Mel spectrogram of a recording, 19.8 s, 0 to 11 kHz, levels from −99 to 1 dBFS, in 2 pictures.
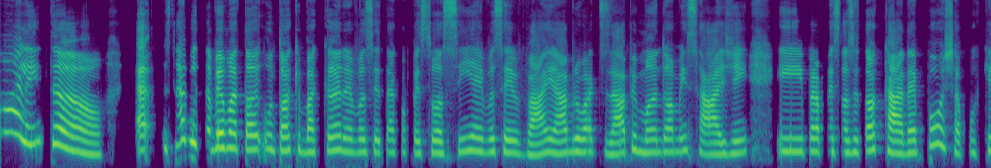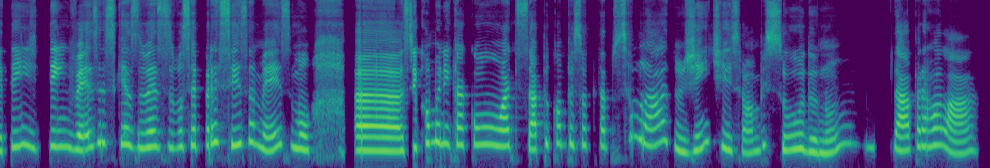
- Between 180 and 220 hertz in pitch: No, high, 245 Hz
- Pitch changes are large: Yes, wide, 6.4 semitones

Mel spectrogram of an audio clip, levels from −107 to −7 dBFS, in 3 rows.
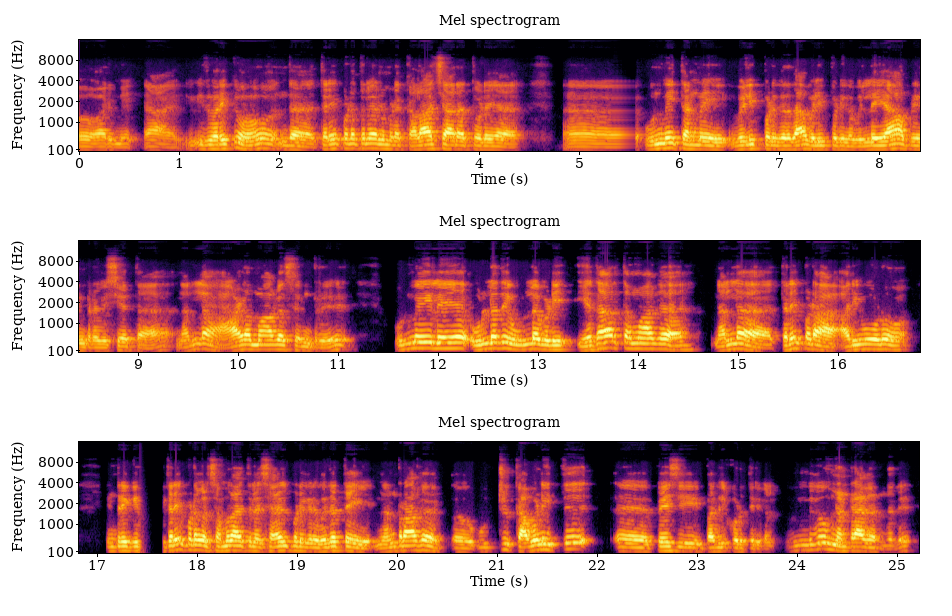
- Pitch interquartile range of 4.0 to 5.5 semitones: Yes, average, 4.3 semitones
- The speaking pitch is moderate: Yes, medium, 145 Hz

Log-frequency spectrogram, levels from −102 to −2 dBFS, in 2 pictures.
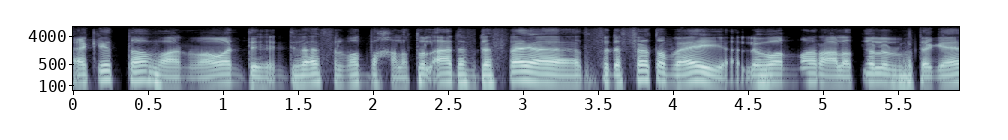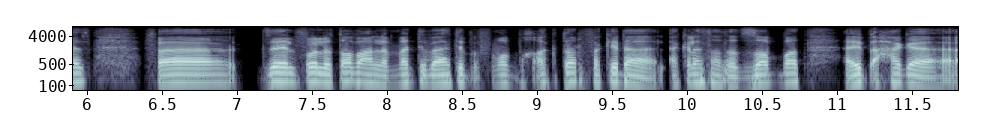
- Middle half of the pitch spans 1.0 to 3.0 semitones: Yes, narrow, 2.5 semitones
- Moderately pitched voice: No, low, 115 Hz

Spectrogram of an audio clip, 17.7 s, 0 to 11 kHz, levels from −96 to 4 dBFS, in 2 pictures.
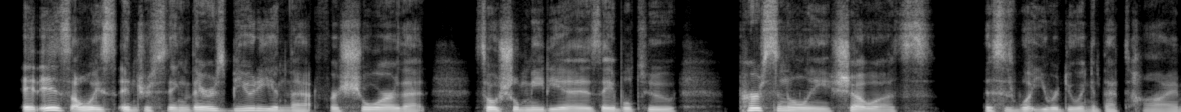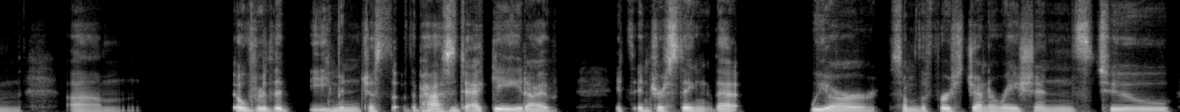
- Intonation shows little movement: Yes, narrow, 1.9 semitones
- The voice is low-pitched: No, medium, 150 Hz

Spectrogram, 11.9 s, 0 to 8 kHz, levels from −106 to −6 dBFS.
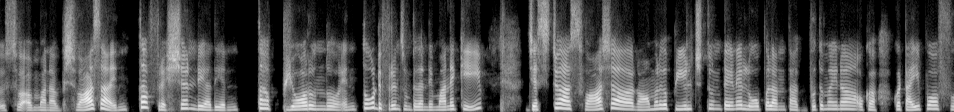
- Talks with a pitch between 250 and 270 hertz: No, high, 225 Hz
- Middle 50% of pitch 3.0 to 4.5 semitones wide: Yes, average, 3.4 semitones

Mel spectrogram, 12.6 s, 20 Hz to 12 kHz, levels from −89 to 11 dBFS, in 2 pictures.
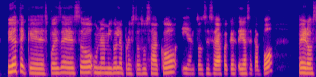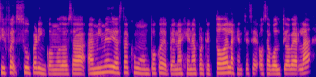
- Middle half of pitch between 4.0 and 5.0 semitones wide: No, average, 2.8 semitones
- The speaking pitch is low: No, high, 200 Hz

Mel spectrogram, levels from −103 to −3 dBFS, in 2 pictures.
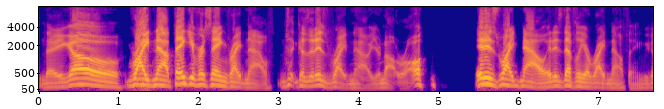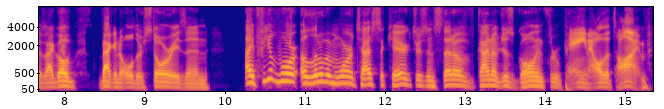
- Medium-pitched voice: No, low, 130 Hz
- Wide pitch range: Yes, wide, 7.2 semitones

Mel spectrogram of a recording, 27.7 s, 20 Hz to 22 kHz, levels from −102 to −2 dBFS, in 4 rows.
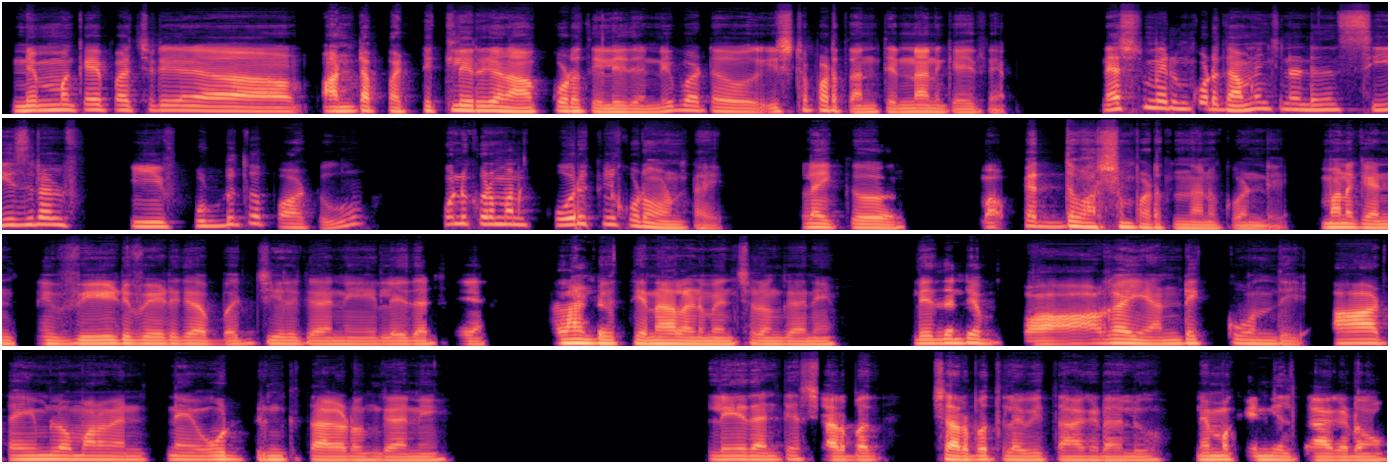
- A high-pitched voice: No, low, 125 Hz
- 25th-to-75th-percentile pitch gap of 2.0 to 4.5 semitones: No, average, 5.0 semitones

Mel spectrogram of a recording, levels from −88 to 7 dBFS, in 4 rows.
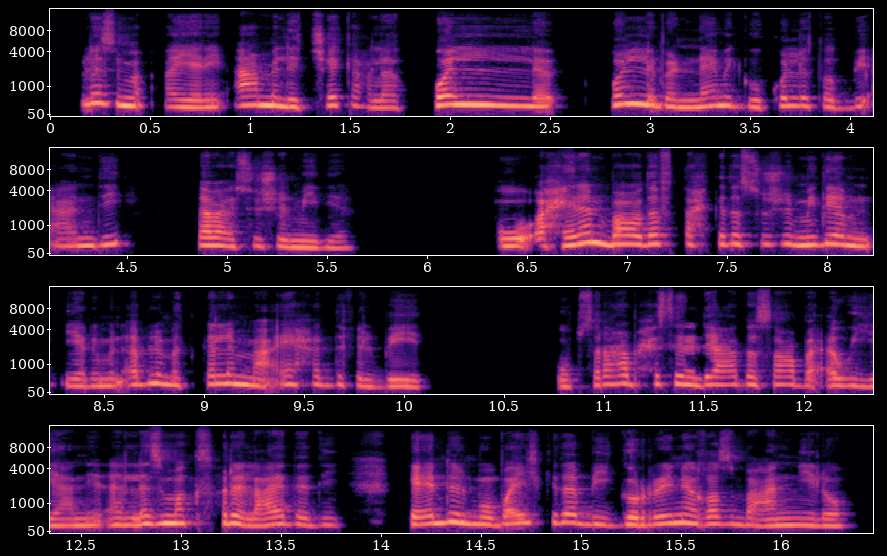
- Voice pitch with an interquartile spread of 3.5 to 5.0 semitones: Yes, average, 3.9 semitones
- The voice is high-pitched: Yes, high, 235 Hz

